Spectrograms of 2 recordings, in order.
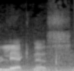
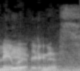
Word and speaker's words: Leknes: SIS to Bodø and then fly over to Leknes.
